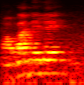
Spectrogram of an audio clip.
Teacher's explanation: De, arise, and then ile. So when it comes together, you have elision, which occurs between the Oba, the de, and then the ile, so the e is dropped off.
